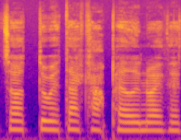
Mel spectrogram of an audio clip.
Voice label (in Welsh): "capel" Welsh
